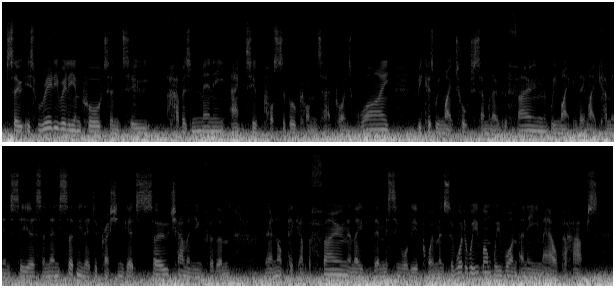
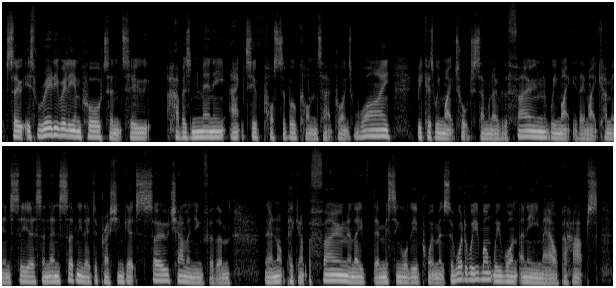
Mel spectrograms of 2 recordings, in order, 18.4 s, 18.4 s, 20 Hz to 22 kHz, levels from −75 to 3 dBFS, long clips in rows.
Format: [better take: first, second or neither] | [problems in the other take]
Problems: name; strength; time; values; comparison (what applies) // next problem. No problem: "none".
second | low rumble; loud; throughout; 1 dB below the speech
